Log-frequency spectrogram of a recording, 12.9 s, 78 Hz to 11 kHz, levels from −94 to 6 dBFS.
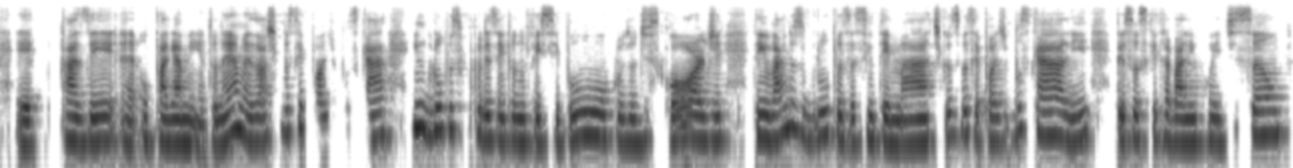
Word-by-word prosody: eh, 155 0 +3 0.3
fazer, 180 -1 +2
eh, 160 -3 -3
o 175 0 -1
pagamento, 165 -4 +2
né? 190 +9 +4
Mas 185 -8 +3
eu 175 - +1
acho 180 0 -2
que 240 - -11
você 225 +3 -2
pode 180 0 -5
buscar 195 +2 -2 0.3
em 260 0 +6
grupos. 235 +2 0
Por 215 -4 0
exemplo, 175 -2 0
no 170 - +3
Facebook, 180 +3 0
no 170 0 0
Discord. 180 - +1 0.3
Tem 195 -1 +3
vários 230 +6 +1
grupos, 195 -1 -1
assim, 170 +2 -1
temáticos. 170 +2 +1
Você 210 -3 -2
pode 175 0 -4
buscar 210 -2 +1
ali 190 +2 -1 0.3
pessoas 185 +1 -1
que 190 - -4
trabalhem 170 -3 +2
com 180 +1 -5
edição, 210 +4 -2
180 Hz, 160 wpm, -23 LUFS, 170-205 Hz, 0.3 s, em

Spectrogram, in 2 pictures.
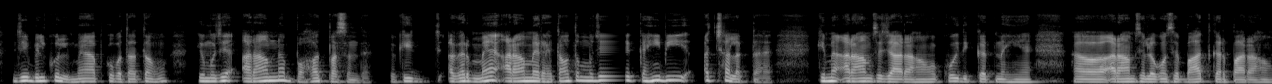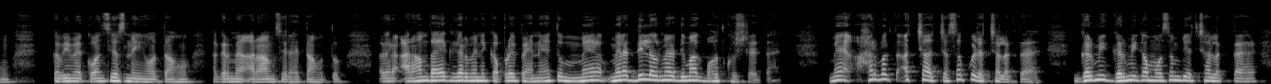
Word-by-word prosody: जी, 170 +3 +2
बिल्कुल, 160 -3 0
मैं 125 +4 -4
आपको 140 +1 -4
बताता 125 +1 -4
हूँ 135 +3 -6 0.3
कि 150 - -2
मुझे 150 +3 +1 0.2
आराम 145 +4 +3
ना 185 +2 +4
बहुत 145 +6 -5
पसंद 115 -6 -4
है, 95 - -16 0.2
क्योंकि 125 +5 -4 0.3
ज - - -13
अगर 150 +3 +1
मैं 145 +3 +1
आराम 150 -2 +2
में 155 - +5
रहता 130 +1 -4
हूँ 160 - +1
तो 180 - -2
मुझे 185 +2 -1
कहीं 165 +4 +4
भी 190 +3 +1 0.3
अच्छा 180 0 -2
लगता 125 -4 -5
है, 100 -1 -13 0.5
कि 155 - +1
मैं 160 +1 +5
आराम 145 0 +1
से 140 0 -4
जा 125 -2 +2
रहा 115 -1 -1
हूँ, 120 0 -6
कोई 145 +2 -2
दिक्कत 125 -2 -6
नहीं 115 -1 -5
है। 115 0 -5
अ, 115 +1 -13
आराम 120 +2 +2
से 135 - -3
लोगों 125 +1 -1
से 130 +2 -3
बात 125 +3 0
कर 120 -2 -3
पा 110 - +2
रहा 110 -1 -3
हूँ, 110 +1 -8 0.4
कभी 145 0 +2
मैं 145 -2 0
कॉन्शियस 150 +3 +2
नहीं 135 -3 0
होता 120 -1 -3
हूँ, 115 +1 -5 0.2
अगर 130 +1 -3
मैं 130 0 -1
आराम 125 0 +1
से 125 0 -5
रहता 110 0 -5
हूँ 110 -1 -6
तो। 110 +1 -12 0.3
अगर 140 +1 -2
आरामदायक 170 +5 +4
अगर 175 0 +4
मैंने 170 0 +5
कपड़े 165 +2 +1
पहने 150 -2 -1
हैं 160 +2 +2
तो 180 - +1
मैं 170 +5 +3
मेरा 195 +3 +6
दिल 210 +4 +4
और 200 - +4
मेरा 195 0 +5
दिमाग़ 180 +1 +4
बहुत 155 +1 0
खुश 130 -6 -8
रहता 100 -2 -11
है। - - -20 0.5
मैं 190 +4 +3 0.2
हर 220 +1 0
वक़्त 235 -1 -2
अच्छा-अच्छा 195 -5 -1
सब 195 +6 -3
कुछ 210 -5 +1
अच्छा 155 -1 0
लगता 120 -2 -4
है। 100 -1 -13 0.4
गर्मी 195 +4 +5
गर्मी 180 +3 +5
का 190 - +2
मौसम 175 +2 +2
भी 185 - +2
अच्छा 170 0 -1
लगता 150 -2 -2
है, 140 +1 -8
145 Hz, 230 wpm, -23 LUFS, 125-170 Hz, 0.5 s, मेरा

